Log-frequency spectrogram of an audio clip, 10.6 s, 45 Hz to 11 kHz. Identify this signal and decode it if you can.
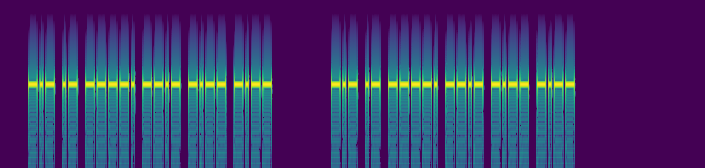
Morse code, heard as a keyed tone, about 28 wpm, 700 Hz. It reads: KA9QYY KA9QYY
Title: USA Call Signs - 6 Characters - Repeated 2x - 28wpm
